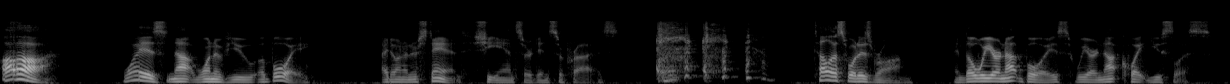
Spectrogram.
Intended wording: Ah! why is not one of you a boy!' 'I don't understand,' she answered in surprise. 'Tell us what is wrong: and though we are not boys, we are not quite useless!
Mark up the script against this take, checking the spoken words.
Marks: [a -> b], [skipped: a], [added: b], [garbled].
Ah! why is not one of you a boy!' 'I don't understand,' she answered in surprise. 'Tell us what is wrong: and though we are not boys, we are not quite useless!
